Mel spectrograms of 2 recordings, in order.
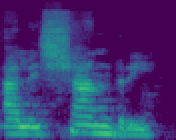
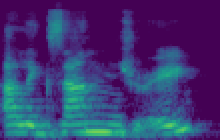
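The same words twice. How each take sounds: First: The x is said as a sh sound. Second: The x is said as a ks sound. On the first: The speaker calls it right. "the X is actually a sh sound. So how we should be pronouncing it" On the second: The speaker calls it wrong. "is how I've always said it, because as we would with the X"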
